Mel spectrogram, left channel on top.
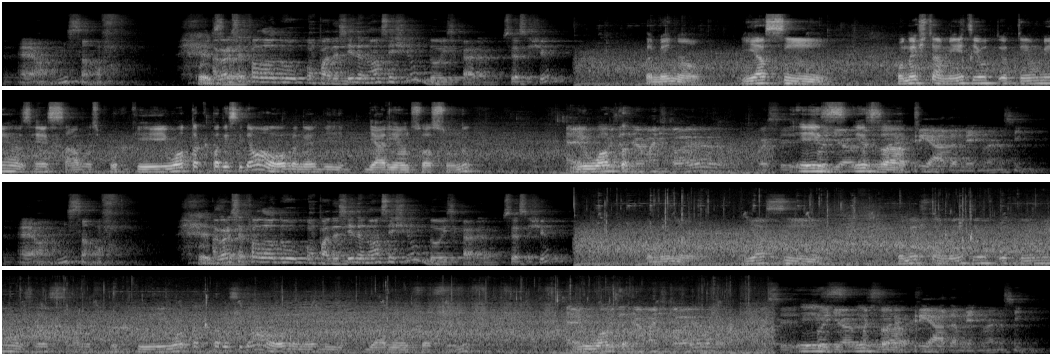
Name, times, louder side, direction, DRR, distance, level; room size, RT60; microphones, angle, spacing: voice 1, 0.2-1.2 1.8-5.5 7.8-7.9 16.1-20.8, equal, 5° right, 1.6 m, -31 dB
voice 2, 2.0-2.5 6.4-7.0 7.4-8.3 9.0-15.2 16.2-16.8 18.4-19.6, left 7 dB, 75° left, 0.4 m, -25 dB
sound 1, 5.7-18.2, right 7 dB, 60° right, 0.5 m, -32 dB
15.5 x 6.2 x 7.1 m
head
